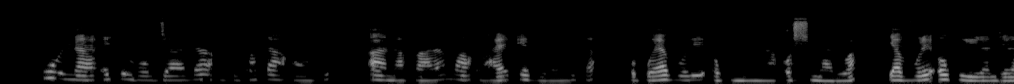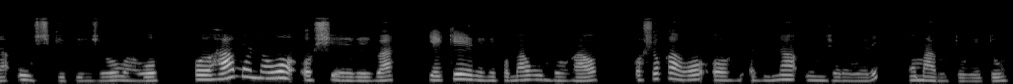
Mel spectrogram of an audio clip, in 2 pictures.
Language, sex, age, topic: Oshiwambo, male, 25-35, agriculture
